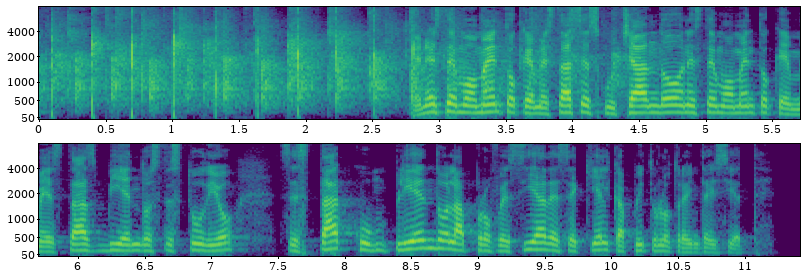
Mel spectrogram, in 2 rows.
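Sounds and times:
audience applause: 0:00.0 - 0:04.7
speech: 0:02.8 - 0:11.2.

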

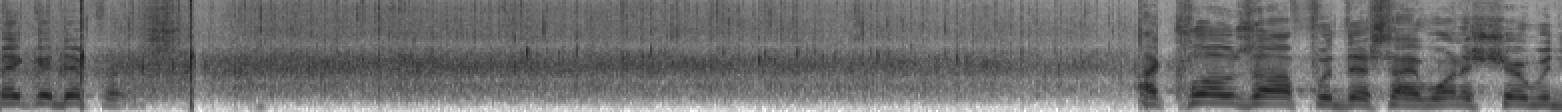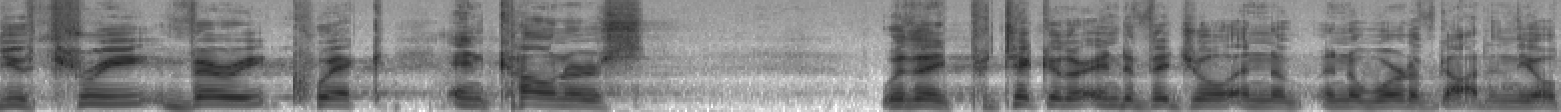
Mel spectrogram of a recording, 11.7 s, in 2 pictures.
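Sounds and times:
speech: 0:00.0 - 0:00.8, 0:04.3 - 0:08.3, 0:09.2 - 0:11.6
audience round of applause: 0:00.0 - 0:04.5.

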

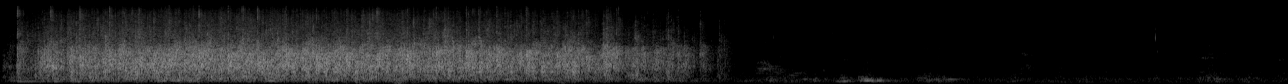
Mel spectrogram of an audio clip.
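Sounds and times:
audience applause welcoming an author and historian to a lecture: 0:00.0 - 0:07.4.

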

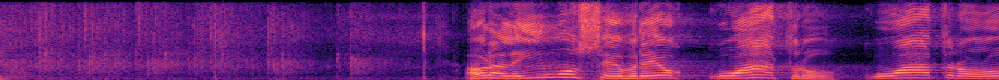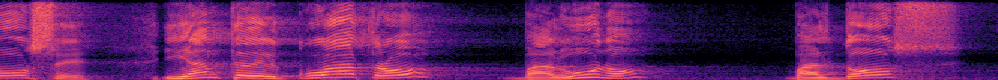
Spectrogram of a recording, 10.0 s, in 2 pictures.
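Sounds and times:
audience applause: 0:00.0 - 0:02.0
speech: 0:02.3 - 0:08.3, 0:08.9 - 0:09.9.

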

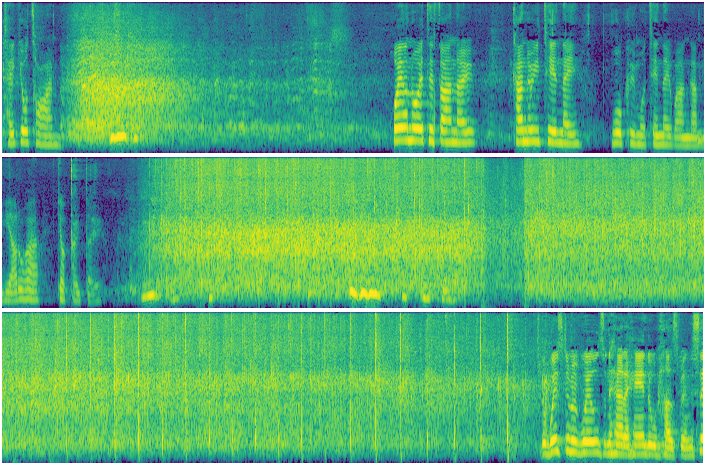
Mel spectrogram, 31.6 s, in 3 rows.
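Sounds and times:
speech: 0:00.1 - 0:02.3, 0:05.9 - 0:13.8, 0:15.8 - 0:17.6, 0:29.2 - 0:31.5
laughter: 0:00.9 - 0:05.8, 0:12.4 - 0:17.8
audience applause: 0:01.2 - 0:03.1, 0:12.5 - 0:29.4.

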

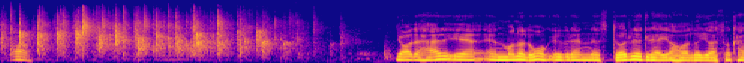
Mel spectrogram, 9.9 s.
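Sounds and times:
audience applause: 0:00.0 - 0:04.5
speech: 0:05.3 - 0:09.9.

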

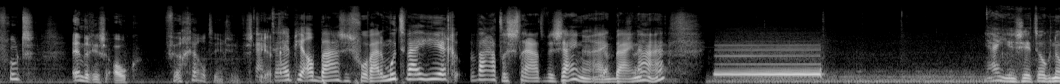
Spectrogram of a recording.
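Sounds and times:
speech: 0:00.1 - 0:07.7, 0:09.9 - 0:10.5
doorbell or intercom buzzer ringing: 0:07.1 - 0:08.3.

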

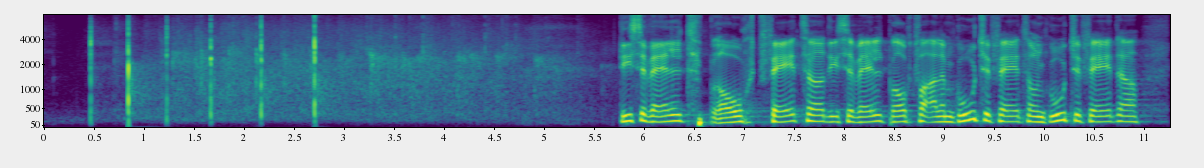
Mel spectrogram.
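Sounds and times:
audience applause: 0:00.7 - 0:05.8
speech: 0:05.8 - 0:11.2.

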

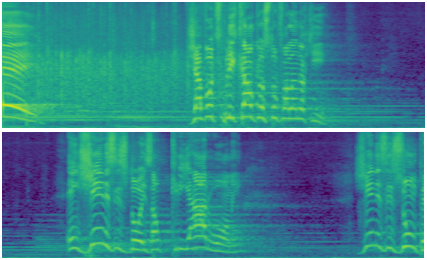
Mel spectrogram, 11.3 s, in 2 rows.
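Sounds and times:
audience applauding: 0:00.0 - 0:03.3
speech: 0:02.5 - 0:04.4, 0:06.5 - 0:08.9, 0:10.4 - 0:11.2.

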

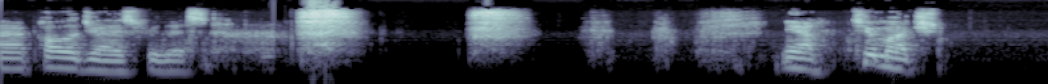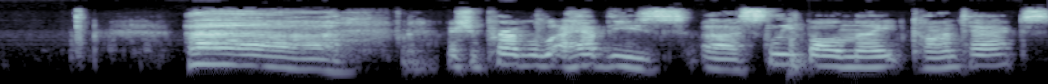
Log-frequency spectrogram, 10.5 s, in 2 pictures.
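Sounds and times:
speech: 0:00.0 - 0:01.7, 0:03.9 - 0:04.8, 0:06.2 - 0:10.4
nose blowing: 0:01.5 - 0:02.7.

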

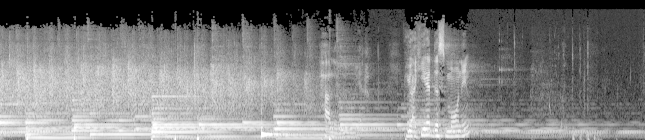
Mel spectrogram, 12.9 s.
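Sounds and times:
audience clapping hands: 0:00.0 - 0:07.0
speech: 0:08.2 - 0:09.5.

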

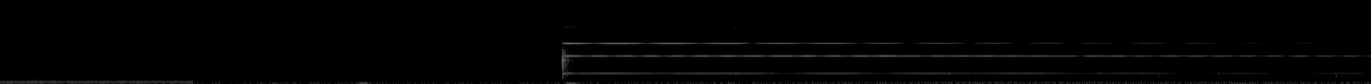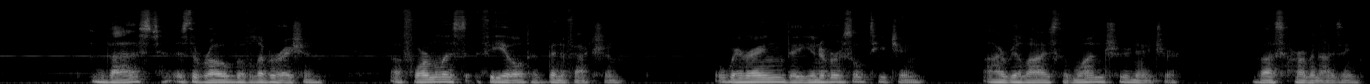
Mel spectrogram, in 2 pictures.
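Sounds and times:
meditation bells rung: 0:05.6 - 0:27.4
speech: 0:14.6 - 0:17.0, 0:17.6 - 0:20.0, 0:20.8 - 0:23.0, 0:23.6 - 0:25.6, 0:26.2 - 0:27.4.

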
